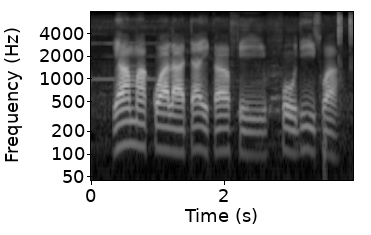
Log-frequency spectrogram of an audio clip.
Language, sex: Southern Sotho, male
